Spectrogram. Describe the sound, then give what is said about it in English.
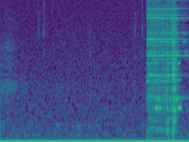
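A loud telephone bell rings in a single short burst of about a second, its bright metallic jangle breaking in suddenly after near silence. No one speaks. “we'll have Professor Farnsworth, you know, dust off that phone, but let's make that phone call”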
